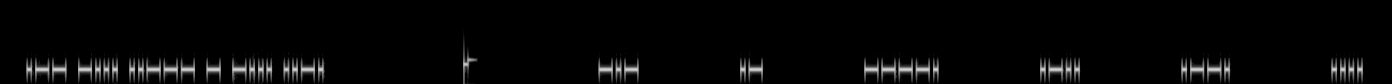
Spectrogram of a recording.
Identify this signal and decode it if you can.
Morse code, heard as a keyed tone, about 28 wpm, spaced as for 12 wpm, 700 Hz. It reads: WB2TBF KA9LPH
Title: USA Call Signs - 6 Characters - 8x Character Spacing - 28wpm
